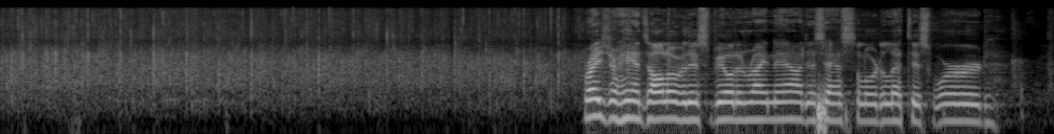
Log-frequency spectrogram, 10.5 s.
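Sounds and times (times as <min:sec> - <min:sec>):
audience clapping: 0:00.0 - 0:07.7
speech: 0:05.8 - 0:10.0.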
